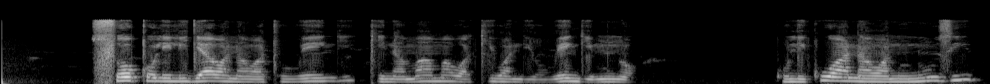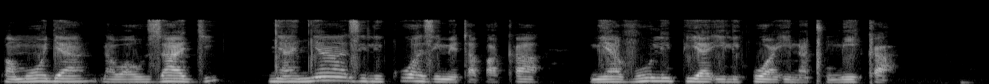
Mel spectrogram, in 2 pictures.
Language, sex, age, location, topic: Swahili, male, 25-35, Kisii, finance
